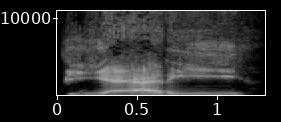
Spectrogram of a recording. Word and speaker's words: Beatty: They just say Beatty or something like that? Well, Beatty's the most common, and I'll answer to that because that's just a matter of what was the accent of your ancestors.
